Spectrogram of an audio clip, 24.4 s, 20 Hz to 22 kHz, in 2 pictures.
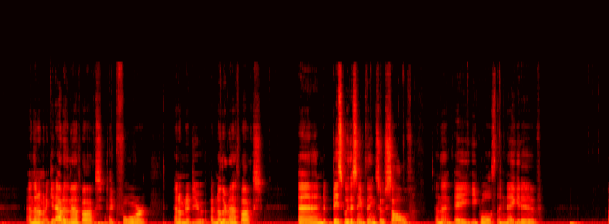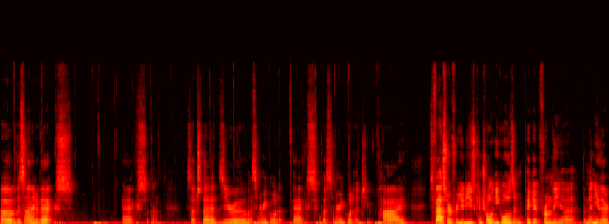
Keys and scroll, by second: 1.6-2.5 typing, 4.8 m, 6.8-10.0 typing, 12.5 Return, 13.1-14.7 typing, 13.3 Right, 16.4-20.3 typing.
